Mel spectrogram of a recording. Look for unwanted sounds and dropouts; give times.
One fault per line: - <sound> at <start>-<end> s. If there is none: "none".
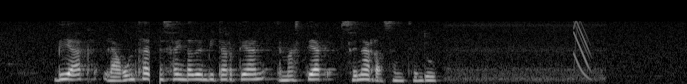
- dropout at 1.5-1.6 s
- chirp at 5.7-5.9 s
